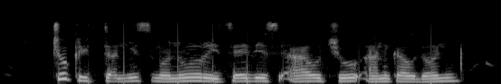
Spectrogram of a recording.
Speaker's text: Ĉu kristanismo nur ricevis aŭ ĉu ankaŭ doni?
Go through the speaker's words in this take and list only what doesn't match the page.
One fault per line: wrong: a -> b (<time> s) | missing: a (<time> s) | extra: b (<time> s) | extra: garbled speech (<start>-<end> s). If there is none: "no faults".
no faults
